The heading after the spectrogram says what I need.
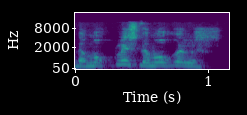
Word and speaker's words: Damocles: How do you pronounce that? Damocles.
